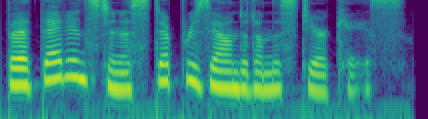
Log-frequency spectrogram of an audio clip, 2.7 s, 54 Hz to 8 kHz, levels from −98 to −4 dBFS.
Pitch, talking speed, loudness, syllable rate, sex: 220 Hz, 225 wpm, -19 LUFS, 6.0 syllables/s, female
